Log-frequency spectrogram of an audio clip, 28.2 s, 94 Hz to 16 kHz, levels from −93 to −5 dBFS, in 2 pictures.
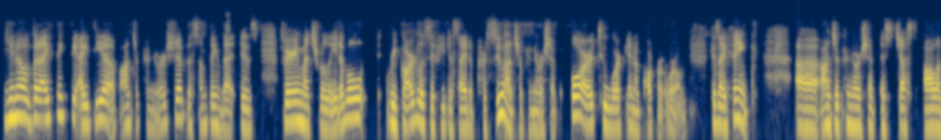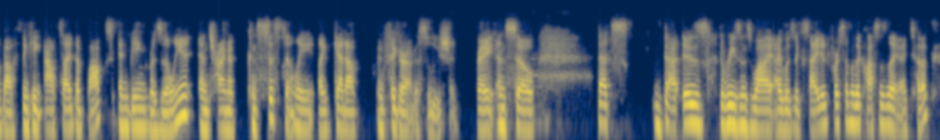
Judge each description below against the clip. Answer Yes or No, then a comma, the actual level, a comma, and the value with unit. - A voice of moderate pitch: Yes, medium, 160 Hz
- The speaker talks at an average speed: Yes, average, 165 wpm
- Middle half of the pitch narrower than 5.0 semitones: Yes, average, 3.8 semitones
